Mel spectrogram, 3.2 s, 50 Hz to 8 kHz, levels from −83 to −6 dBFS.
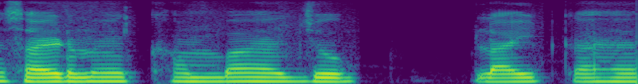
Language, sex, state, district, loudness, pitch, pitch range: Hindi, male, Jharkhand, Ranchi, -17 LUFS, 145 Hz, 140-150 Hz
